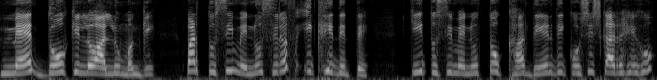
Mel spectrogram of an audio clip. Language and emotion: Punjabi, angry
